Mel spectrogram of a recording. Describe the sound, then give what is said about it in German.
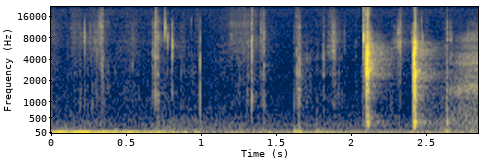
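Playing cards being drawn during a card game, with a run of soft papery flicks and rustles followed by two sharper snaps near the end. “Soll ich einfach so Karten ziehen?”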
